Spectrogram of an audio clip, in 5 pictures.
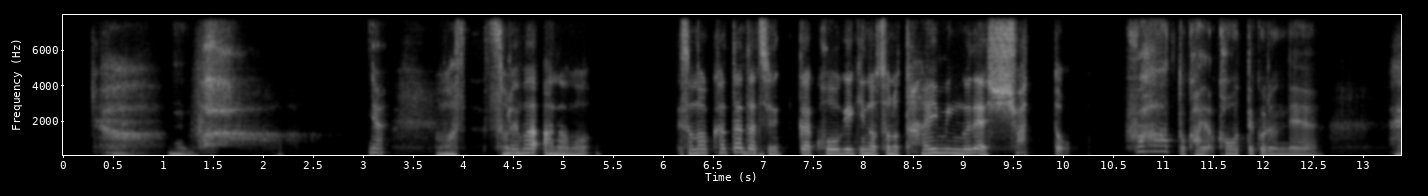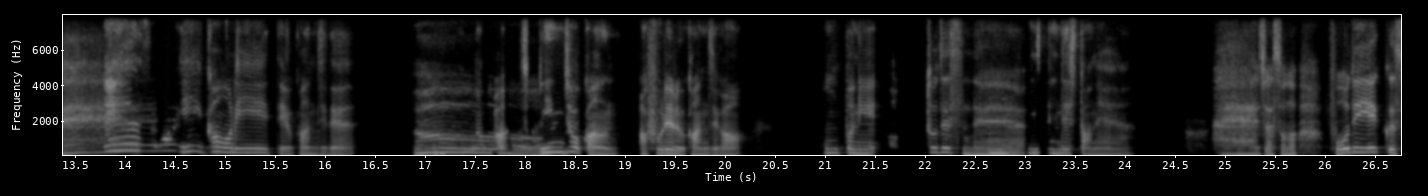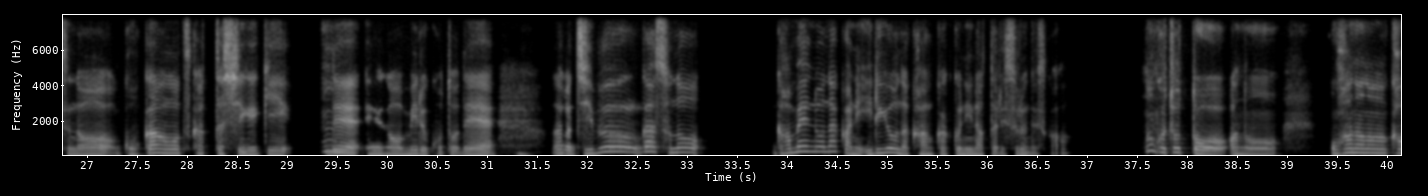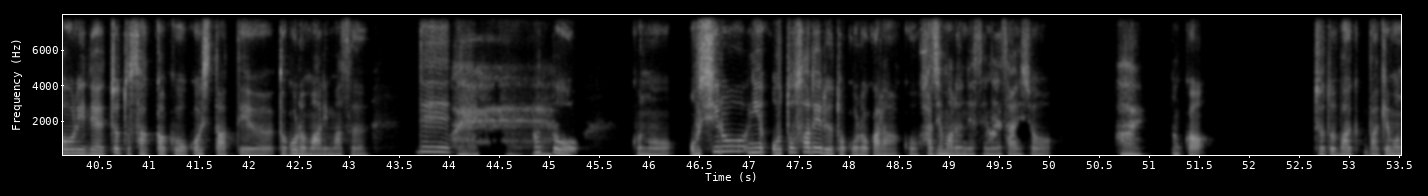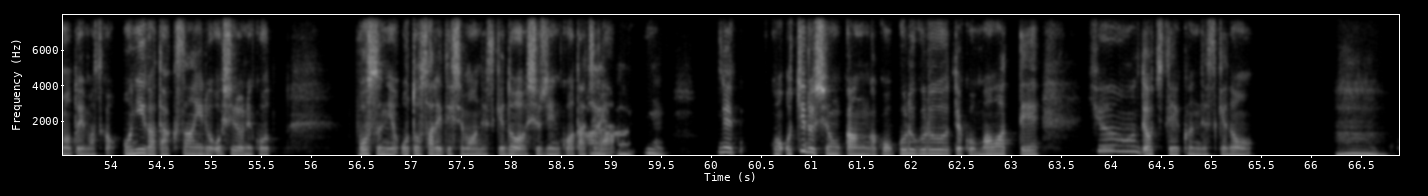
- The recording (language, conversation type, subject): Japanese, podcast, 配信の普及で映画館での鑑賞体験はどう変わったと思いますか？
- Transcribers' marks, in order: inhale; tapping; other background noise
